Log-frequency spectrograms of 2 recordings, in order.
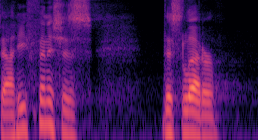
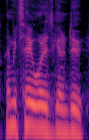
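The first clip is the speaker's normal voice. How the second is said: ordinary delivery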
